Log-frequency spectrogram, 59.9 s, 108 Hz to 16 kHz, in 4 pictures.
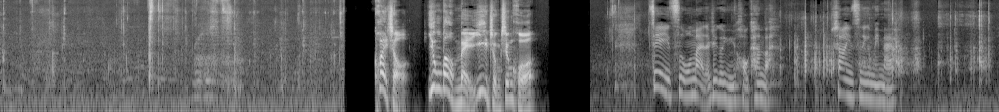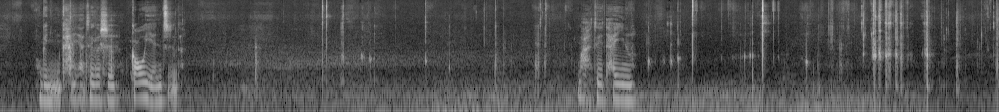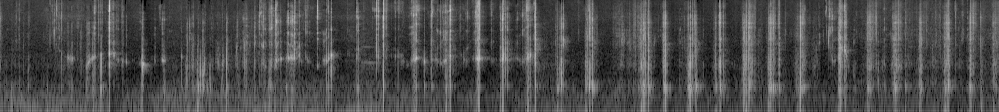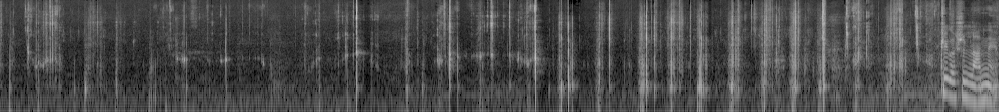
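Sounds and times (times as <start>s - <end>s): chewing: 0.0s - 5.2s, 19.6s - 23.3s, 24.6s - 59.1s.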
